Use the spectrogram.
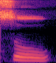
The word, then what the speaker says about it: Soule: Charles Soule is the writer on these two books, and what makes Charles Soule or Soul depends on how you want to pronounce it with the name.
